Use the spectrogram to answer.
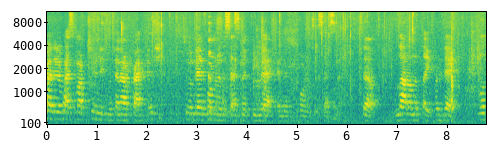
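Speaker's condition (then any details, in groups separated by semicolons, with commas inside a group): No condition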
